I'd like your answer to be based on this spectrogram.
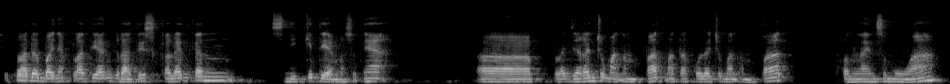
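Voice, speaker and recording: A male lecturer, his voice hoarse and gravelly with fry. He walks a class through a demonstration in a loose, informal way, thinking aloud with fillers. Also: medium pitch, normal speed, darkish tone, a little hiss or hum.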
